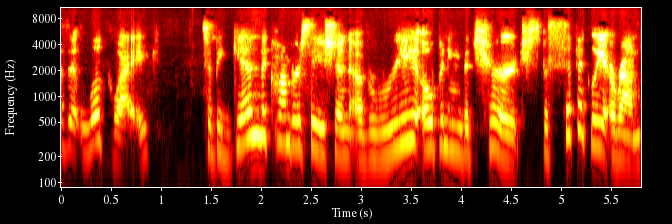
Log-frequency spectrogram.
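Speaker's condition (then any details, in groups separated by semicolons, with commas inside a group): No condition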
